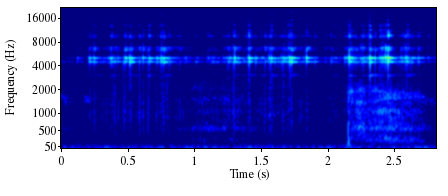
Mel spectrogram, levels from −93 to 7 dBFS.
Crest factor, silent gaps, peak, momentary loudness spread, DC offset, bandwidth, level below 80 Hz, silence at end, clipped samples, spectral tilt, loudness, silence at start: 26 dB; none; -26 dBFS; 14 LU; under 0.1%; over 20 kHz; -84 dBFS; 0.05 s; under 0.1%; 2 dB/octave; -47 LUFS; 0.1 s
